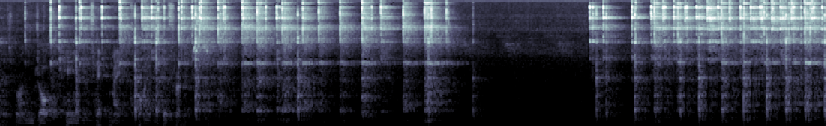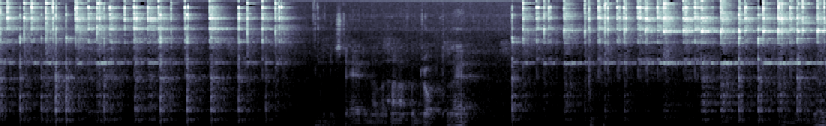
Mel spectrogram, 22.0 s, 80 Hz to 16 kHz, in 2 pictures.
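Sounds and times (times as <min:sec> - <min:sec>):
glass rod clinking in beaker: 0:00.3 - 0:06.3, 0:07.9 - 0:15.0, 0:17.8 - 0:22.0.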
